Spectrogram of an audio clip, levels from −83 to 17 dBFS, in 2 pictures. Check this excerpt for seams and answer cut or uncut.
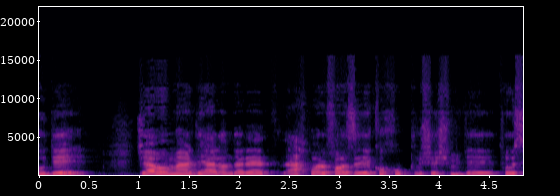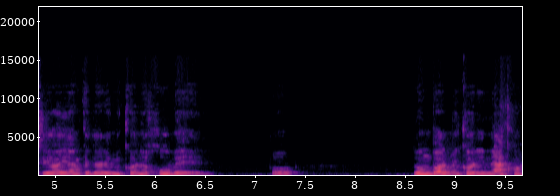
uncut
